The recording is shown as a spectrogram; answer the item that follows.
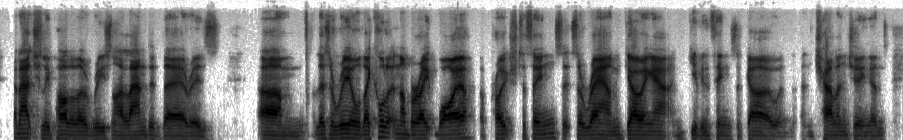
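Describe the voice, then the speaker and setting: The speaker has an English accent and a monotone, flat intonation at a moderate pace. Loudness swings widely throughout. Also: man, very deep, low pitch for a man. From England. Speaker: tech company executive. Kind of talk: podcast interview.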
